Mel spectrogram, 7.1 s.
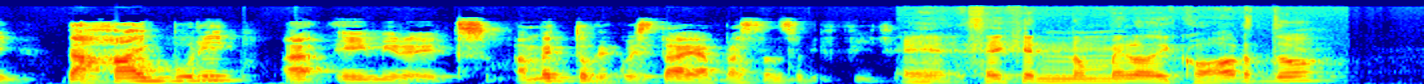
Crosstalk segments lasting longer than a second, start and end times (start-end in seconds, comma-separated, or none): none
